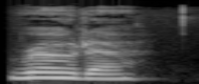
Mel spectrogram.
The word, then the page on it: rota: American English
